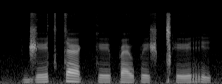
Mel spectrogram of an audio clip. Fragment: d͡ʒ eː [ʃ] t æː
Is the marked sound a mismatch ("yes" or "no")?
yes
